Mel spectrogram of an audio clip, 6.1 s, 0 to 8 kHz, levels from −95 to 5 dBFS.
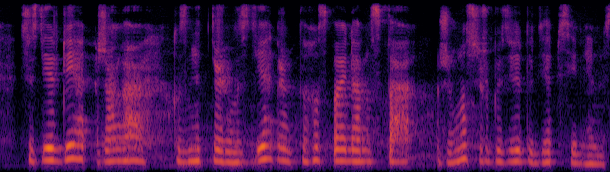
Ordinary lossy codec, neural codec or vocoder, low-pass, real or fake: none; autoencoder, 22.05 kHz, a latent of 192 numbers a frame, VITS, trained on one speaker; 7.2 kHz; fake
